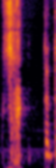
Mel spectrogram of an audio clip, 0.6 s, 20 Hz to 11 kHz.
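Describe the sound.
A single voice mimics the door lock of hotel room 3017 unlocking after a key card is swiped: a short scraping syllable, a brief pause, then two quick clipped clicks, spoken clearly.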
